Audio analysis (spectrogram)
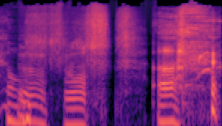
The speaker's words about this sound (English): Sorry, you really caught me off guard, and now I'm coughing. Caught myself off guard.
